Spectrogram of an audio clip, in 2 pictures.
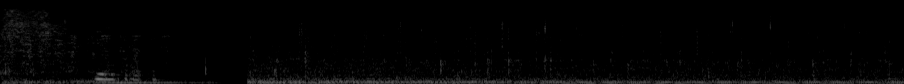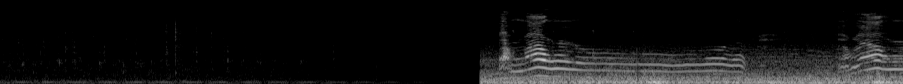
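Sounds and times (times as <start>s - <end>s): dogs licking wetly: 2.5s - 13.6s.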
